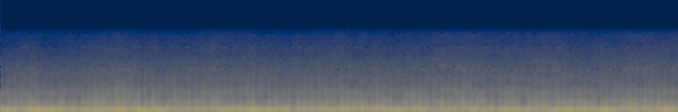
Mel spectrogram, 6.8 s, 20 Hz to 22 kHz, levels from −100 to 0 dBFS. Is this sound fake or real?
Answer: fake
